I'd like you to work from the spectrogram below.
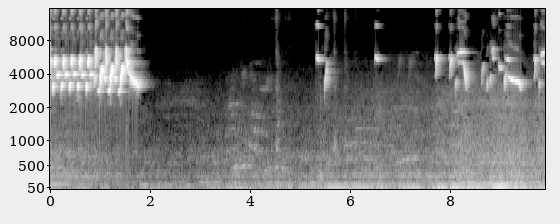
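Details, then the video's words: European goldfinch in royal tutor-song style for goldfinch and canary training; a loud, rapid twittering burst over the first two seconds, silence, then sparse thin chirps that gather into light twitters at the end. "تغريد طائر الحسون ملكي حفاضة لتعليم طيور الحسون والكناري بدون أخطاء"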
